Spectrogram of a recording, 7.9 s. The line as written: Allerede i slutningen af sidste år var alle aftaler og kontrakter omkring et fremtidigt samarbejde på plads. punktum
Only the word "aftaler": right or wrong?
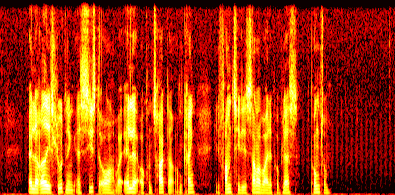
wrong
